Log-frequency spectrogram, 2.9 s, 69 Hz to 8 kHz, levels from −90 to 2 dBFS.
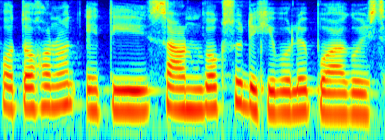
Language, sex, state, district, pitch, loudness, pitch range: Assamese, female, Assam, Kamrup Metropolitan, 195 Hz, -14 LUFS, 185-205 Hz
